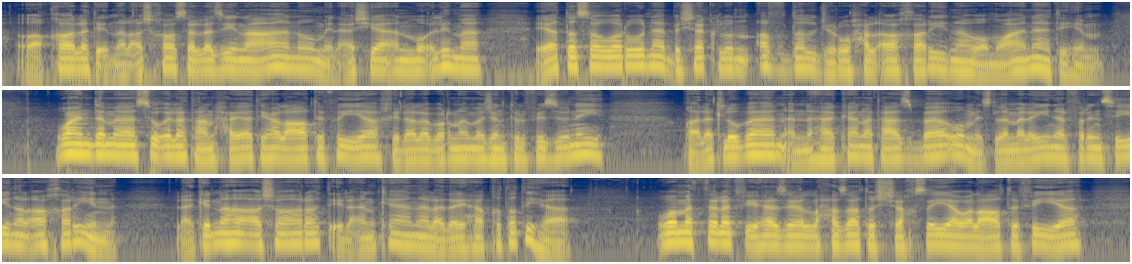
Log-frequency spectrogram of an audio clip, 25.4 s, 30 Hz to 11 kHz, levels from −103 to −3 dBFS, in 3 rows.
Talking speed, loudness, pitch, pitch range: 105 wpm, -18 LUFS, 100 Hz, 95-115 Hz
